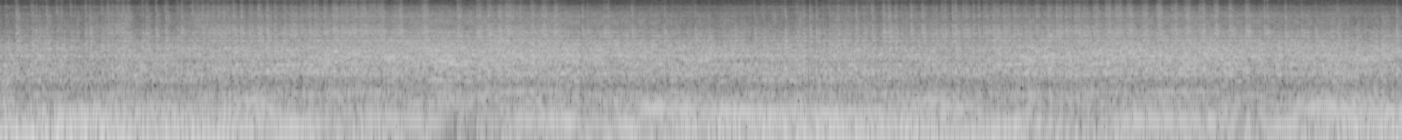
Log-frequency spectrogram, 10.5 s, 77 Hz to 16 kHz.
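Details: 1977 Yamaha TX340 grass drag snowmobile, two-stroke, revived after a decade stored, with replacement clutch; raspy buzz rising and falling smoothly as revs swing, no misfire, clutch engagement about 5200 rpm; running healthy.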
